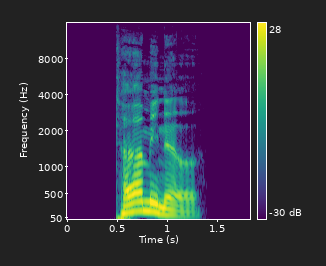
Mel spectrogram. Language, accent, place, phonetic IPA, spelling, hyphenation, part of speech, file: German, Germany, Berlin, [ˈtœːɐ̯minl̩], Terminal, Ter‧mi‧nal, noun, De-Terminal.ogg
- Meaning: terminal (at an airport etc.)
